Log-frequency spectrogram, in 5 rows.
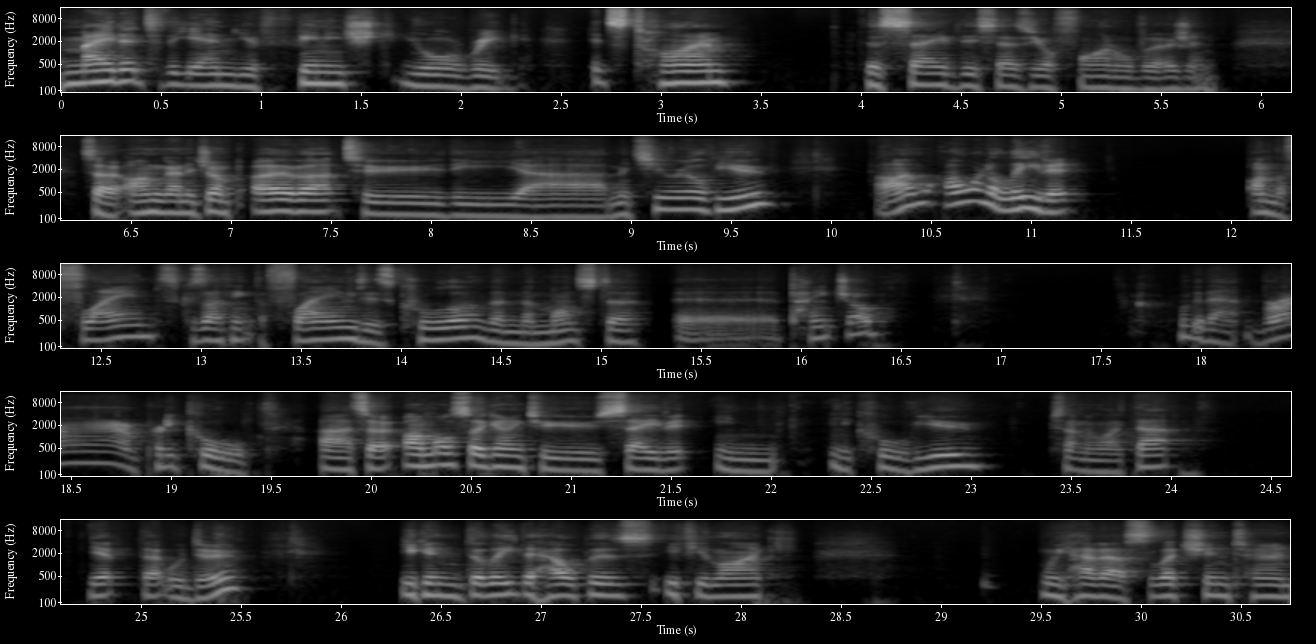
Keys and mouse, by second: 8.0 click, 10.2 middle click, 13.7-15.1 middle drag, 16.4 shift+click, 17.0-17.7 drag, 17.8 middle click, 19.2 shift+click, 19.4 click, 20.3 shift+middle click, 22.1 shift+middle click, 22.3-23.1 middle drag, 23.1 click, 24.1-24.6 shift+middle drag.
